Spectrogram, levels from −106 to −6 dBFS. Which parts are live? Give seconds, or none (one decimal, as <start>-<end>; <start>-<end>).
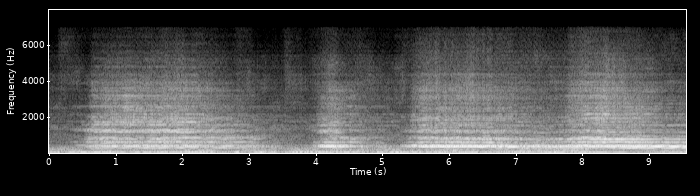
none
